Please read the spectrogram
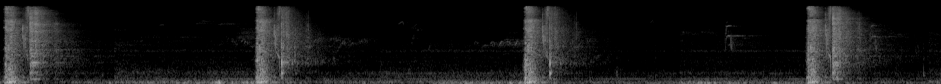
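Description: Reximex Throne Gen 2 Compact, a regulated .22 bullpup PCP air rifle, firing four shots about two and a half seconds apart, each a sharp report with a short echoing tail.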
